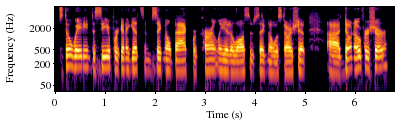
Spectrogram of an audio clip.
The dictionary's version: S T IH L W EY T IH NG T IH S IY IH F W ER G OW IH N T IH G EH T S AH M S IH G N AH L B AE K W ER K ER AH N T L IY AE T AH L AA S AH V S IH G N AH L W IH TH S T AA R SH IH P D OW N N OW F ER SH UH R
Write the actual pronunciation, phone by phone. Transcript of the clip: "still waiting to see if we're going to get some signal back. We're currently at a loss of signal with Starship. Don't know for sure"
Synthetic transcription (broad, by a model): S T IH L W EY T IH NG T IH S IY IH F W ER G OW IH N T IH G EH T S AH M S IH G N L B AE K W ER K ER AH N T L IY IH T AH L AA S AH V S IH G N L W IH S T AA R SH IH P D OW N N OW F ER SH UH R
